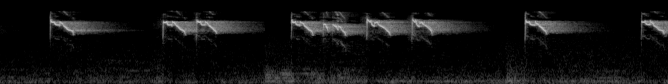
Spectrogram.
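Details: Caged contest white-eye, locally pleci, singing separated bursts of high, sharp downward-slurred chirps, some doubled or tripled, with ringing tails and faint low background sounds.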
